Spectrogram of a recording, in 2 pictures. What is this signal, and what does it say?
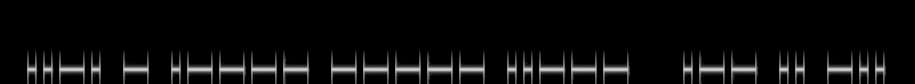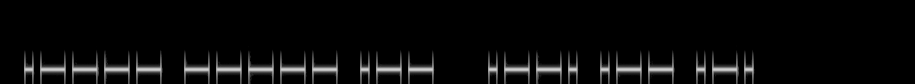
Morse code, heard as a keyed tone, about 15 wpm, 700 Hz. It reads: FT102 WID 10W PWR
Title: Common QSO Phrases 15wpm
